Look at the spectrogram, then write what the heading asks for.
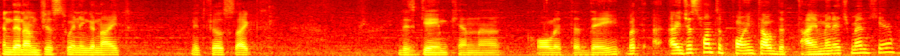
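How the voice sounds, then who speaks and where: Over music in the background, a man with a Romanian accent speaks at medium pitch and a moderate pace. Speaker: chess commentator. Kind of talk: live commentary.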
